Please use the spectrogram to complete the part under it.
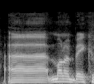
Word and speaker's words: Molenbeek: Am I saying that right? No? – Molenbeek. – Molenbeek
